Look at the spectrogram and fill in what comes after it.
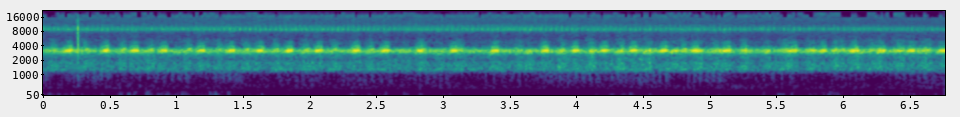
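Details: Night recording from 4 July 2013 of frogs croaking in Korean rice paddies: a loud, dense chorus of rhythmic, pulsing croaks, beating in quick waves, with a click at the start and soft low rumbles.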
